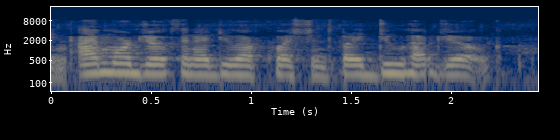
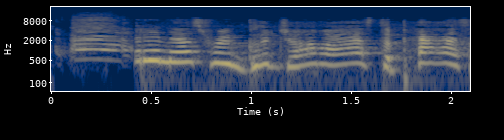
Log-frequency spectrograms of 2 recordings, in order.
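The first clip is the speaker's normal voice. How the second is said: high, louder pleading whine; indignant whine; 10 semitones higher, 4 dB louder than usual. Retold or imitated. Student to the NASA professor, a high indignant whine. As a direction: whine back at the teacher, pitch up. Retorting to the teacher.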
